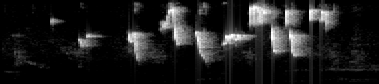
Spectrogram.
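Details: European goldfinch song in the field-competition style with a closing phrase: a quick run of high, thin twittering notes that builds into dense, bright, chirping bursts near the end.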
